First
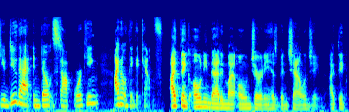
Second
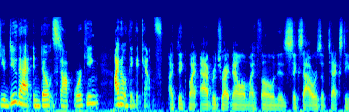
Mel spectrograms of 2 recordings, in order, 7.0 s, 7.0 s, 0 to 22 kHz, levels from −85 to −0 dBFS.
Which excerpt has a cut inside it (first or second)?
second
